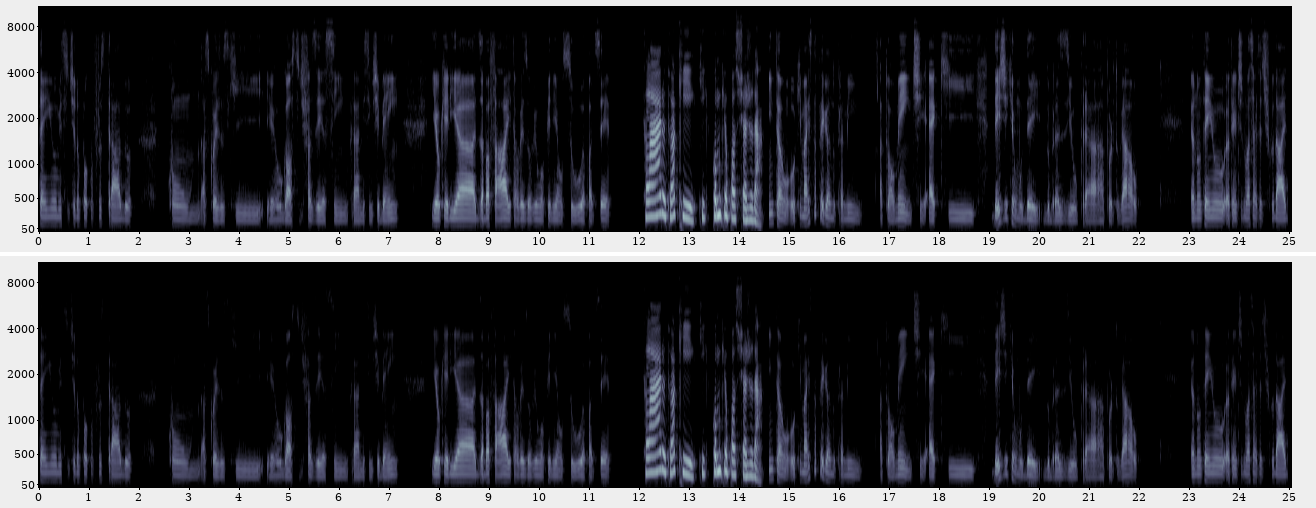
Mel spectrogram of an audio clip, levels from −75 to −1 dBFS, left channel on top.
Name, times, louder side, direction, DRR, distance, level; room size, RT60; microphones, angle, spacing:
voice 1, 0.0-11.4 14.6-16.5 16.8-22.0 22.5-22.8 23.0-25.0, left 3 dB, 60° left, 2.6 m, -40 dB
voice 2, 12.1-14.5, left 2 dB, 15° left, 0.4 m, -28 dB
head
